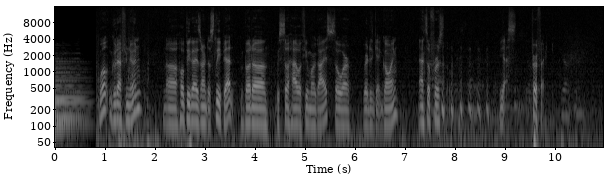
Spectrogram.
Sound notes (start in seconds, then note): 7.7 laughter from audience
